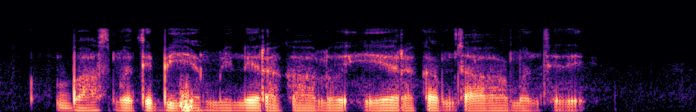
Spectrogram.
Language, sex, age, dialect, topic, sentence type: Telugu, male, 18-24, Southern, agriculture, question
